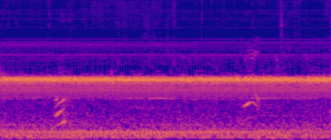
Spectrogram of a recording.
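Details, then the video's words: A mating frog chorus keeps up a constant piercing high whine, with only two brief rising chirps standing out against the drone and a low rumbling background beneath. "frogs mating"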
